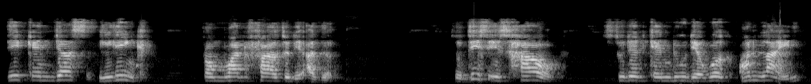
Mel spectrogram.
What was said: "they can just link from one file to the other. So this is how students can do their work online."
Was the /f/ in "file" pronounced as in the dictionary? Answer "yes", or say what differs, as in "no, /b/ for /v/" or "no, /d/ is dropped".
yes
